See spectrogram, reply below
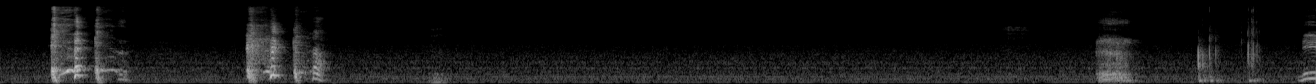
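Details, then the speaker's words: Several short, harsh, non-productive cough bursts in two clusters with fainter ones later over room hum; an adult says it is just a dry cough, not illness. "Are you getting sick? No man, I just took a dry cough."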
